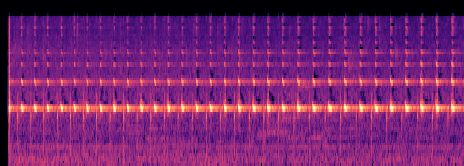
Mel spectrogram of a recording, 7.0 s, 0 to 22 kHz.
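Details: Male buff-crested bustard in the McNeil Avian Center bird house at Philadelphia Zoo, 20 June 2014, giving its loud piercing call to establish territory: a fast series of sharp, ringing tonal notes, about two per second, steady and unbroken.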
